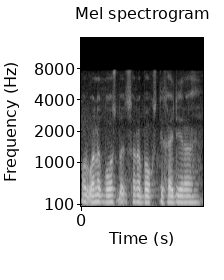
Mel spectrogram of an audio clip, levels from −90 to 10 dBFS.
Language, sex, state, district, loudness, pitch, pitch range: Hindi, male, Arunachal Pradesh, Papum Pare, -15 LUFS, 140 Hz, 135-145 Hz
